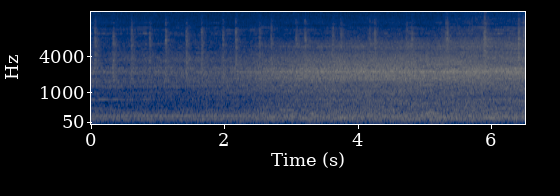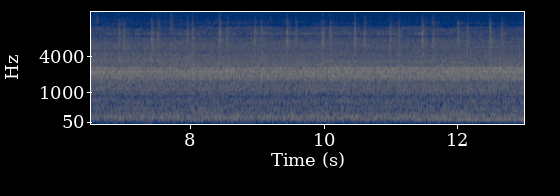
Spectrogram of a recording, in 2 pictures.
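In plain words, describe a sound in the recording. Machinery hums loudly in an echoing space.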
